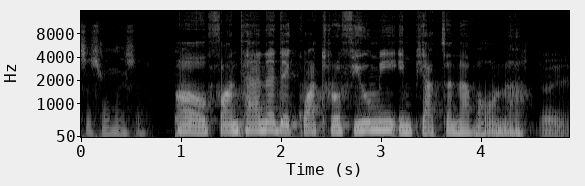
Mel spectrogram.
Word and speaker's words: Fontana dei Quattro Fiumi: Here's the how do you pronounce this one, Lisa? Oh, Fontana dei Quattro Fiumi in Piazza Navona.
